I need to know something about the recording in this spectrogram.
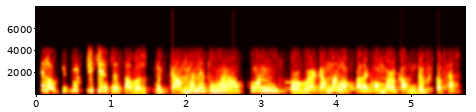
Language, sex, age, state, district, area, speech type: Assamese, female, 30-45, Assam, Lakhimpur, rural, conversation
